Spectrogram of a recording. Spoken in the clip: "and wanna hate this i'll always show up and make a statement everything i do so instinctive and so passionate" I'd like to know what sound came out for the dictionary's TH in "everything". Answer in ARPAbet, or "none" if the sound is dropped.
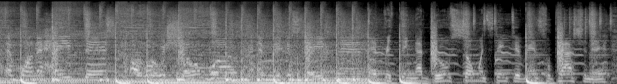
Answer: TH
